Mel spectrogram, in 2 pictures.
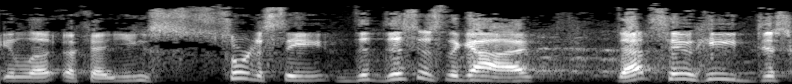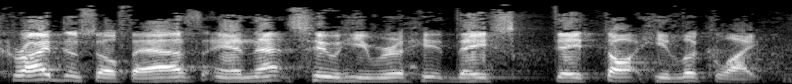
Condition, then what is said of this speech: Stuttering. When you can't say your name, you can't say the word "a" or "and."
